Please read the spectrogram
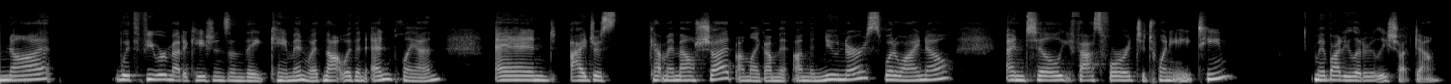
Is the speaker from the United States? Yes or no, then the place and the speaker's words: yes; Hilton Head, South Carolina, United States; I grew up in Hilton Head, which is a very wealthy area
